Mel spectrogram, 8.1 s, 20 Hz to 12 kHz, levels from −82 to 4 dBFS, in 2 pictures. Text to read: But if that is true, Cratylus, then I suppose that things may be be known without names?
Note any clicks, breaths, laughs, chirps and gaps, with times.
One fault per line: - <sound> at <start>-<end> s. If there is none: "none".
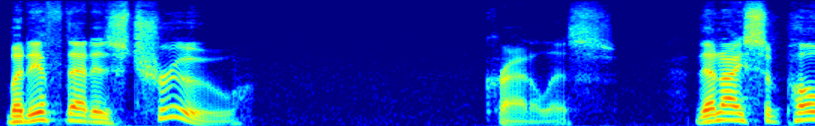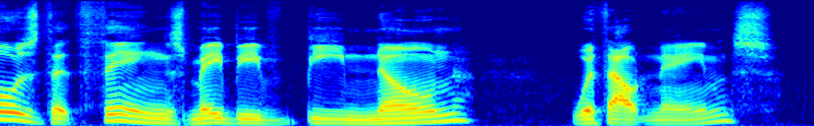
none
